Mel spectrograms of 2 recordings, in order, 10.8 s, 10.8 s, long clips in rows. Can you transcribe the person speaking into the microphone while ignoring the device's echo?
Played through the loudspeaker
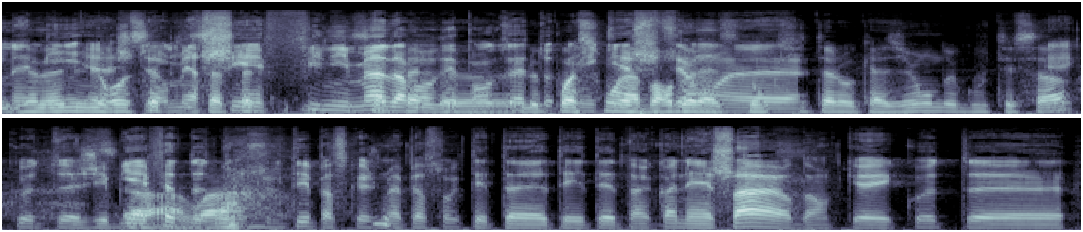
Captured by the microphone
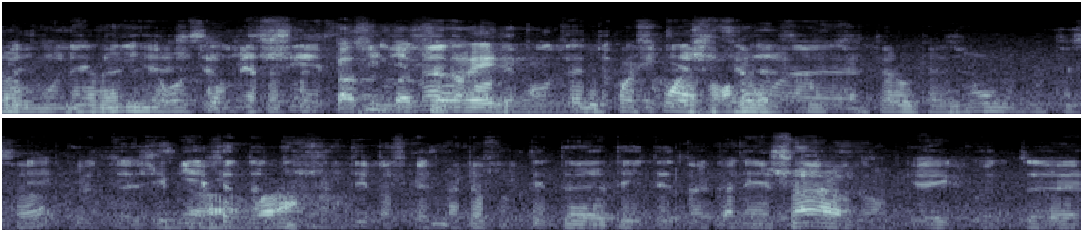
Passe une bonne soirée.

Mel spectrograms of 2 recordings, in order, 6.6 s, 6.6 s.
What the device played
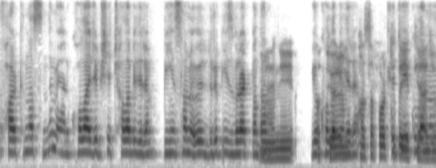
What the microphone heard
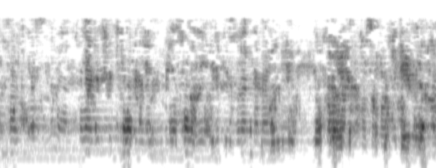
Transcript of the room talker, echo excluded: none

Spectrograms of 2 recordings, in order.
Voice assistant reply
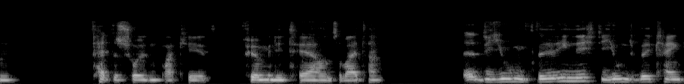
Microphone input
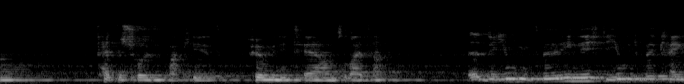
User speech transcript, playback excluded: none

